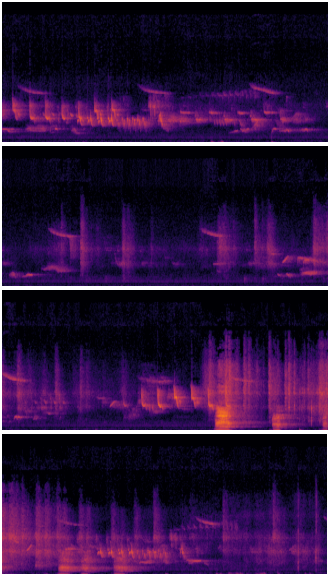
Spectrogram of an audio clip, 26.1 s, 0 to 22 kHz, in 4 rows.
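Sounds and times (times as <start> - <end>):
songbirds singing and chirping: 0.0 - 26.0
loud harsh bark: 17.3 - 19.7, 20.7 - 22.3.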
